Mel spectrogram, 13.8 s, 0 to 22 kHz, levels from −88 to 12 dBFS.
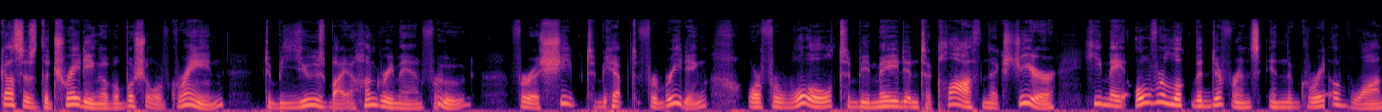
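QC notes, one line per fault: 4.37, 6.05–6.10 and 13.23–13.25 s: compressed frames skipped. The speech jumps ahead, losing about 300 ms at 4.37 and 13.23 s and about a tenth of a second at 6.05 s. Whole frames were missing or rejected by the decoder.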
